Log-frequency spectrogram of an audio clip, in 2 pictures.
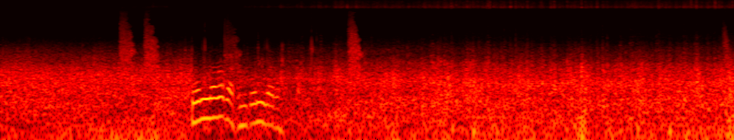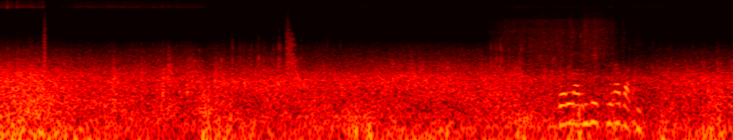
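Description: Rain patters steadily on grass outdoors.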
